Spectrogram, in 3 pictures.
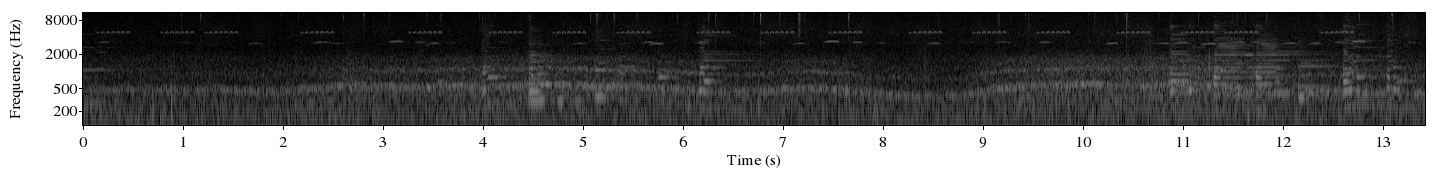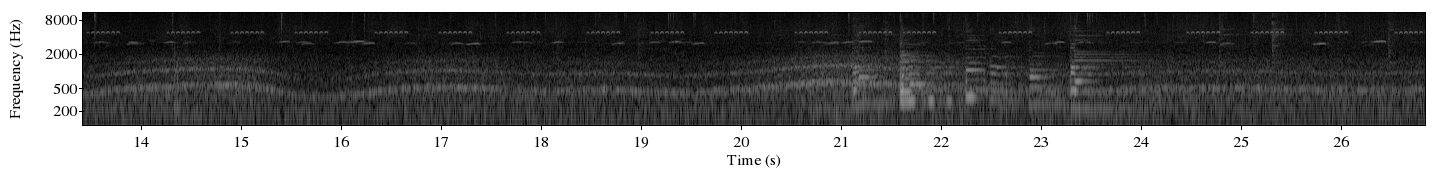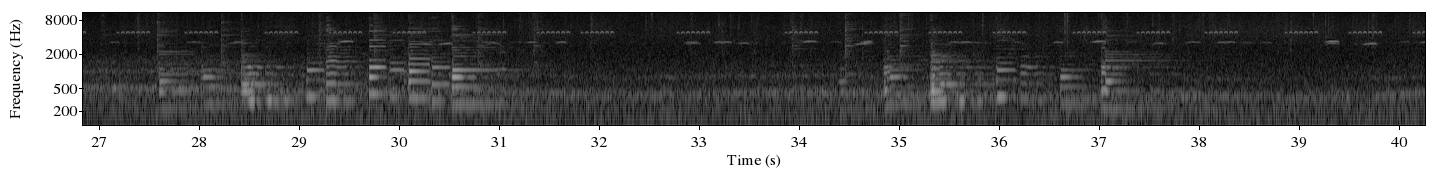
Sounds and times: Music: 21.0s - 24.0s, 27.6s - 31.4s, 34.4s - 37.8s.

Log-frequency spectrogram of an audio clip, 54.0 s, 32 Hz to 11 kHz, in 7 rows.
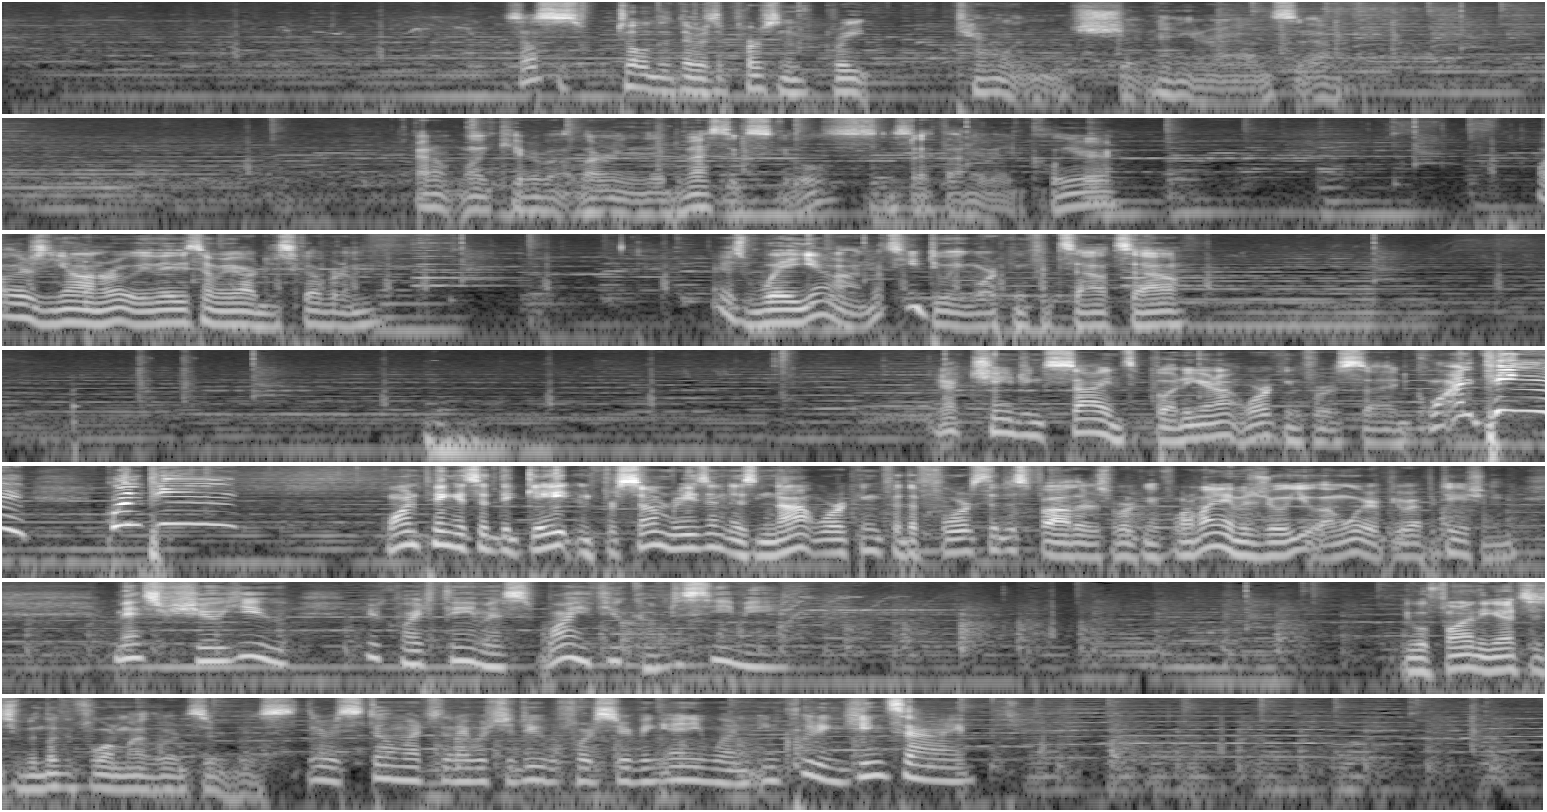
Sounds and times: Music: 0.0s - 53.9s
Speech: 2.5s - 6.8s, 9.8s - 13.4s, 15.4s - 17.7s, 19.0s - 21.4s, 27.8s - 32.1s, 32.8s - 38.4s, 39.1s - 42.7s, 45.6s - 51.2s.

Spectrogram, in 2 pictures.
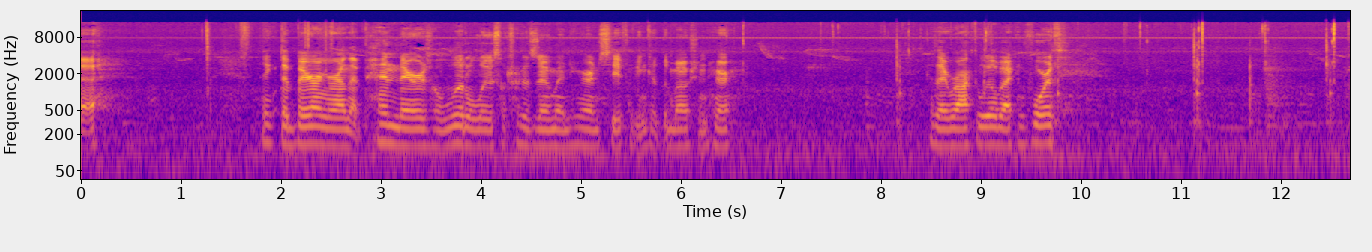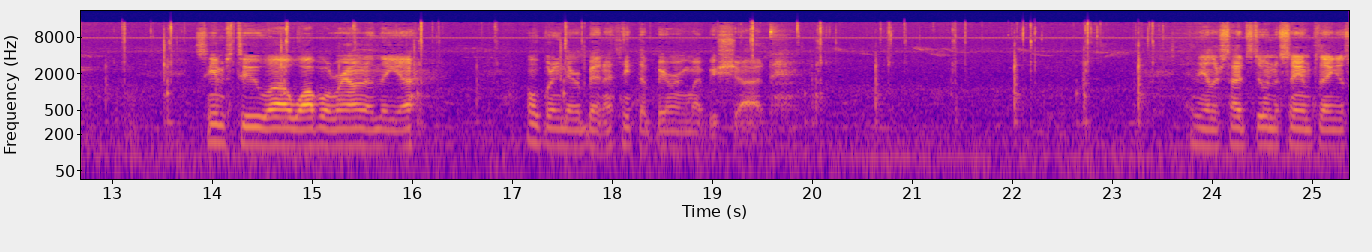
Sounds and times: Speech: 1.8s - 6.6s, 8.5s - 10.0s, 13.8s - 16.4s, 17.2s - 19.8s, 23.8s - 25.3s.

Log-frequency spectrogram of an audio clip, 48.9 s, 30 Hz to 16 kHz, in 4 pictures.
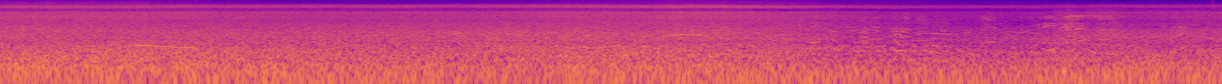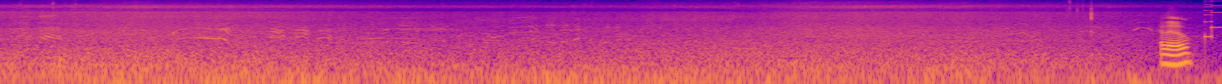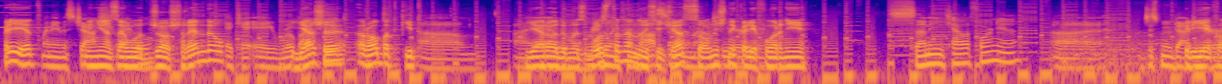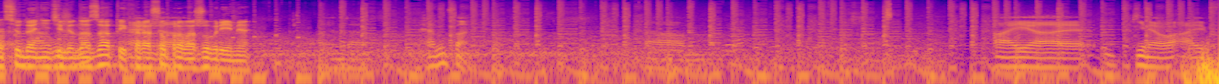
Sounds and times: Speech: 23.8s - 32.5s, 33.5s - 39.2s, 40.0s - 41.4s, 43.1s - 44.1s, 46.6s - 48.8s
Music: 25.5s - 48.8s.

